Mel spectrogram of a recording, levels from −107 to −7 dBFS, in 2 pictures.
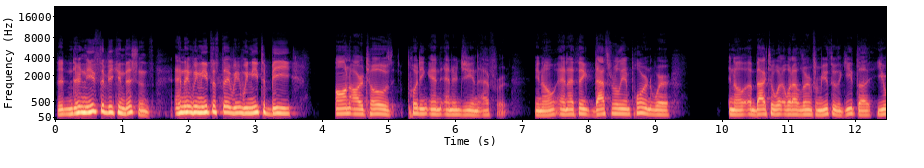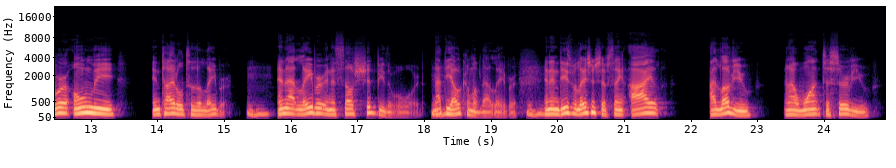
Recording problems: muffled; slightly; fading above 3.5 kHz

